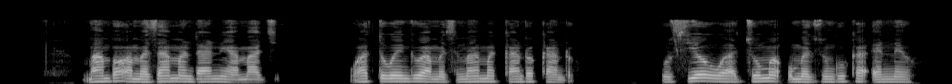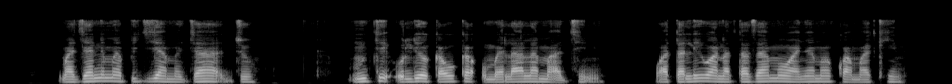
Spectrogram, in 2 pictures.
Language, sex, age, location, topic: Swahili, male, 18-24, Mombasa, agriculture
